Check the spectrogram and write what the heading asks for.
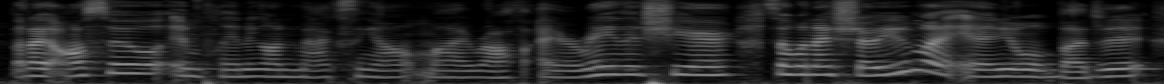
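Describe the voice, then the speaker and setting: A woman in her 20s, a personal finance vlogger, explains her finances to camera in a relaxed, methodical way, sounding congested from a sinus infection. Her mid-range voice is fairly bright and moves at a moderate pace, with chatty fillers and restarts throughout.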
